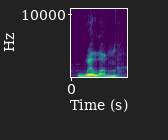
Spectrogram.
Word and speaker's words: Willem: Willem. Willem. All right. Like the Defoe.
